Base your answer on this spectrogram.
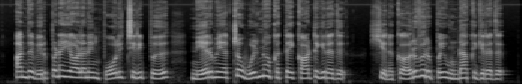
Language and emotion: Tamil, disgusted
